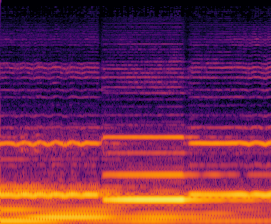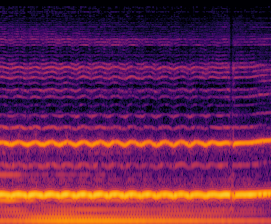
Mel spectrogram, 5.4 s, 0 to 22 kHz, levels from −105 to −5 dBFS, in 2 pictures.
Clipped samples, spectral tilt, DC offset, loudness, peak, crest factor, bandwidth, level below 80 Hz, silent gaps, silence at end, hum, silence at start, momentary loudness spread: under 0.1%; -7.5 dB/octave; under 0.1%; -21 LUFS; -8 dBFS; 12 dB; 11 kHz; -32 dBFS; none; 0 s; none; 0 s; 8 LU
